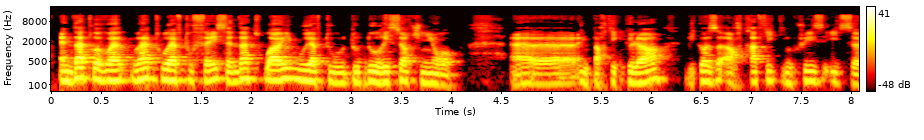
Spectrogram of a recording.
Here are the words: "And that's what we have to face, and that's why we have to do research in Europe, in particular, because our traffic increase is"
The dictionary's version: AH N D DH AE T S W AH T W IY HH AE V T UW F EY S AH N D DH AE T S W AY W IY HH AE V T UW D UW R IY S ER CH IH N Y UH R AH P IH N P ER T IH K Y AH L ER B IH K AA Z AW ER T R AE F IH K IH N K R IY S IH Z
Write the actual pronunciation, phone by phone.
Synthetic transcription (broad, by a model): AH N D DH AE T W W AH T W IY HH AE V T UW F EY S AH N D DH AE T S W AY W IY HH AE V T UW D UW R IY S ER CH IH N Y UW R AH P IH N P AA T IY K Y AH L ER B IH K AA Z AW ER T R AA F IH K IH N K R IY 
